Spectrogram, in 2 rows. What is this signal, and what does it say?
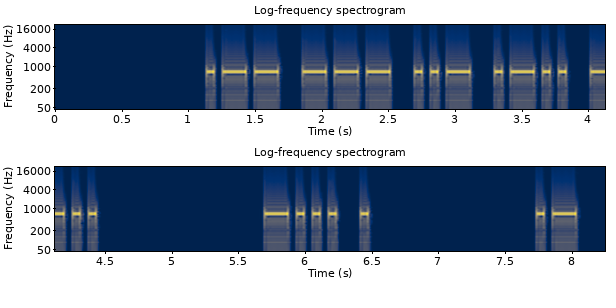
Morse code, heard as a keyed tone, about 20 wpm, 700 Hz. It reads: WOULD BE A
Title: 3x Word-Spacing - Sets of 3 Words - 20wpm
